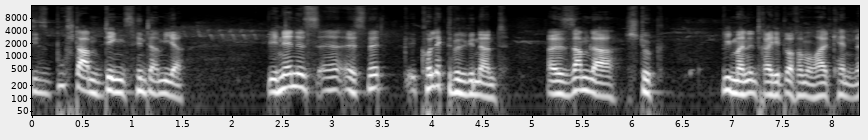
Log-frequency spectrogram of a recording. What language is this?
German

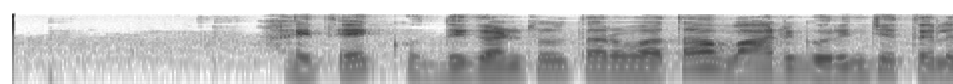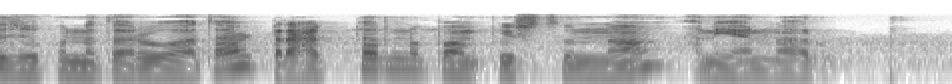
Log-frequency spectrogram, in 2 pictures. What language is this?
Telugu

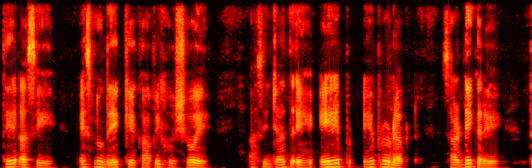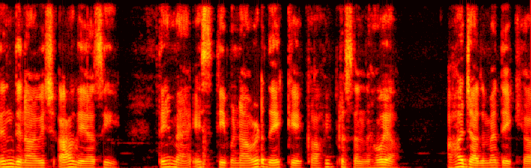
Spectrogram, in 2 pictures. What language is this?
Punjabi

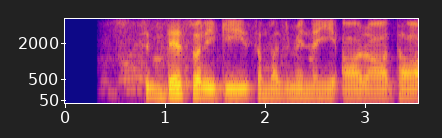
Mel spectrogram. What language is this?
Hindi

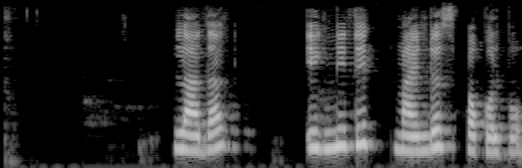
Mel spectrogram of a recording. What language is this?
Bangla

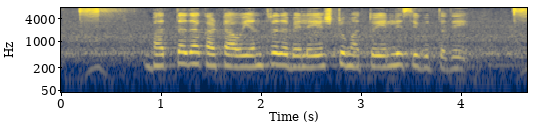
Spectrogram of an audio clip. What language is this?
Kannada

